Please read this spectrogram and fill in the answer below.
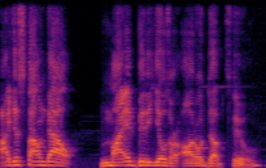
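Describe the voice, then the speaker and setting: A young man chatting casually on a live gaming stream, excitable and loose, full of fillers and slang, swearing freely. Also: a little high, unhurried, faint music behind.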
